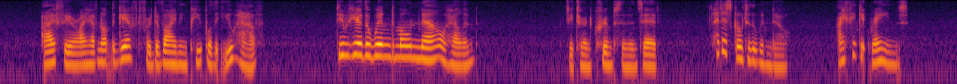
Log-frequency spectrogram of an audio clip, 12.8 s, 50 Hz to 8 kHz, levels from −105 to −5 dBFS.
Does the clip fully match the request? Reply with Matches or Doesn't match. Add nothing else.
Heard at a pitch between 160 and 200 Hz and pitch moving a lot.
Matches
